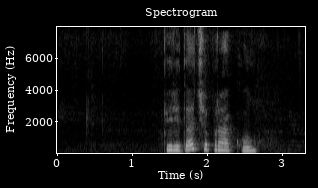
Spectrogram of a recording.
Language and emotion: Russian, neutral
